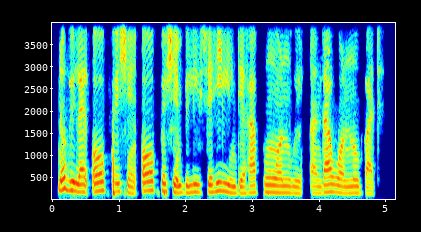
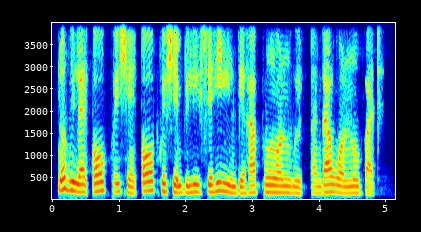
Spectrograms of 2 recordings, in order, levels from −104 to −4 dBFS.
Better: first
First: none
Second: noise reduction (neural mask model DeepFilterNet 3)

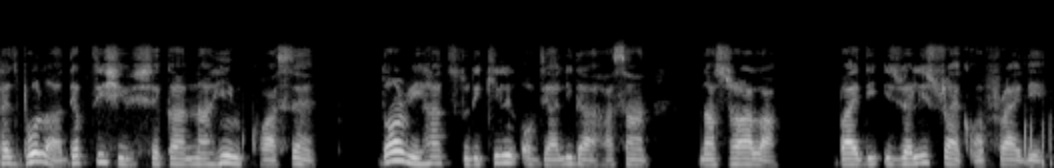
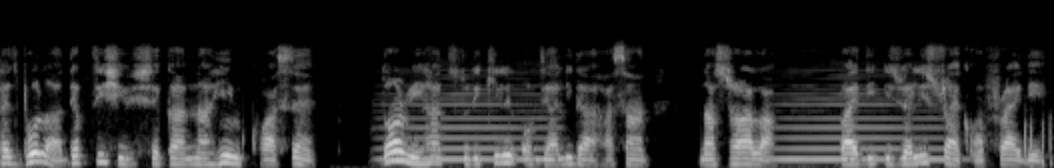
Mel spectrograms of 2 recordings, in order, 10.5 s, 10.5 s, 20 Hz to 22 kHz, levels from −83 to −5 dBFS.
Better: first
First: none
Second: background sound (Bowed string instrument); 9 dB below the speech

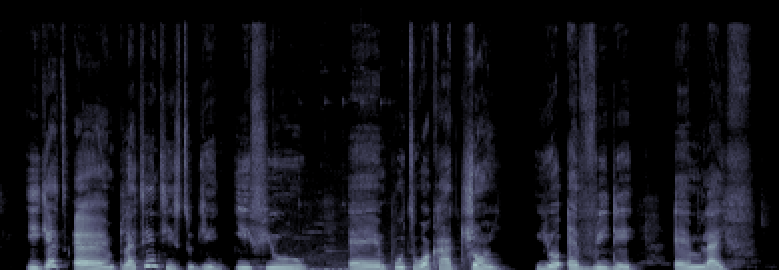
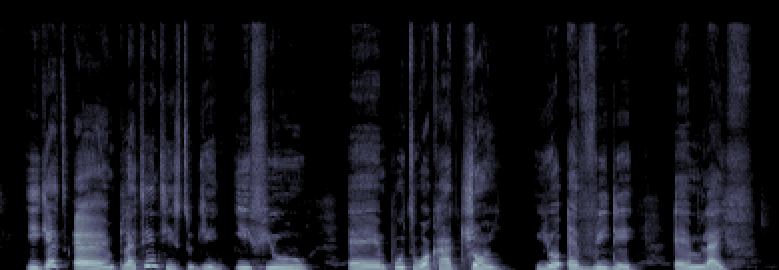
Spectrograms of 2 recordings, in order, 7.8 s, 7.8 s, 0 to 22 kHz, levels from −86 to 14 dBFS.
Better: second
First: background sound (Telephone); 19 dB below the speech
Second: none

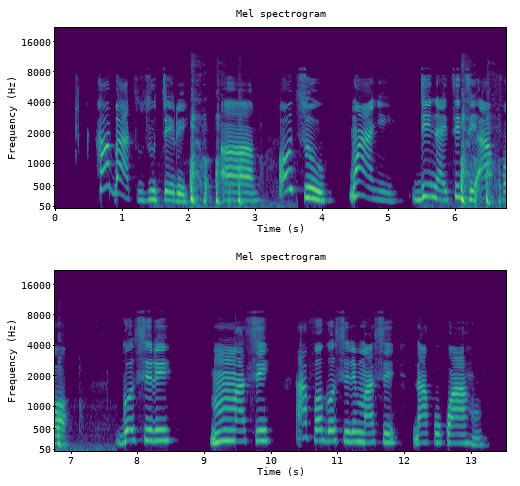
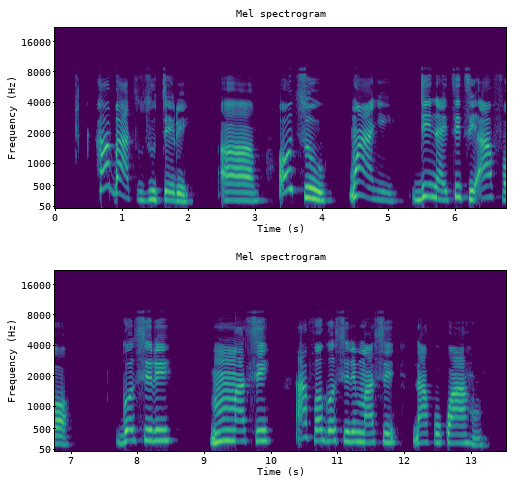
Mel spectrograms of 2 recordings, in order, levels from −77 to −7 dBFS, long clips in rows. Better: second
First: background sound (Cough); 2 dB below the speech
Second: none

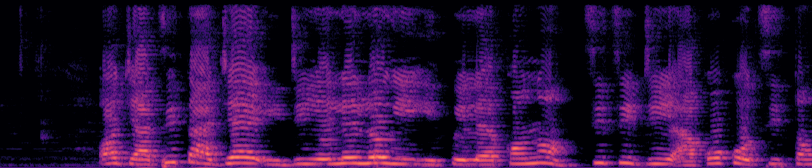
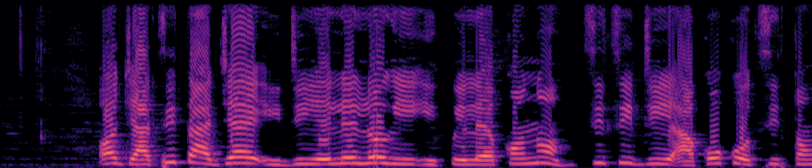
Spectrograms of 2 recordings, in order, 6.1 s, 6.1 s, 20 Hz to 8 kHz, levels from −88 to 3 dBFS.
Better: second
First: room echo; dies away in 0.3 s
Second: none

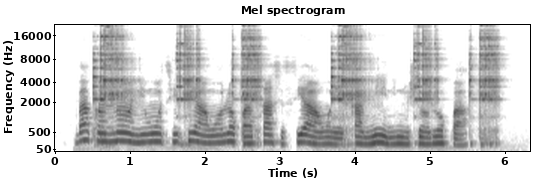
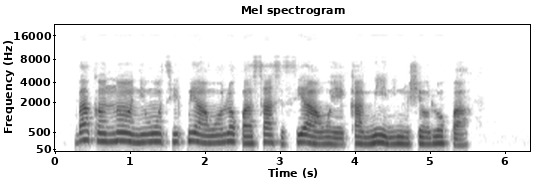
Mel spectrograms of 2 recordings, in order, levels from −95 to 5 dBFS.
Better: second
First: background sound (Coin (dropping)); 1 dB below the speech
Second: none

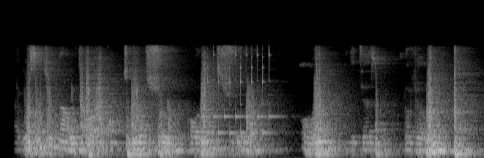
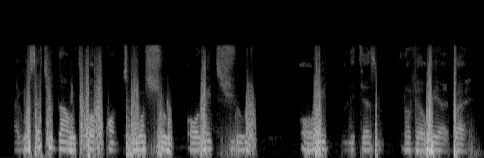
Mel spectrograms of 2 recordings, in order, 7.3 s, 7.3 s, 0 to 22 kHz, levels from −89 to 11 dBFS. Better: second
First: background sound (Marimba, xylophone); 11 dB below the speech // room echo; dies away in 0.8 s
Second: none

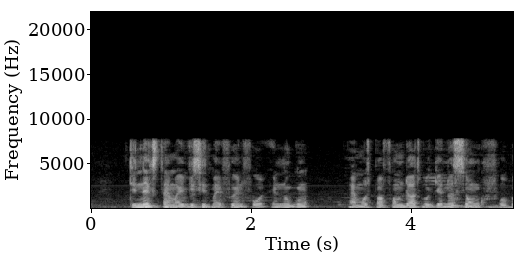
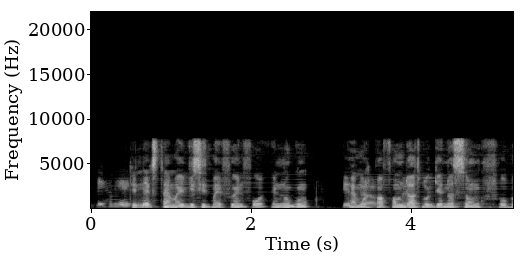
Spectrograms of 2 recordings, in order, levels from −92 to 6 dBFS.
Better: first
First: none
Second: noise reduction (neural mask model DeepFilterNet 3)

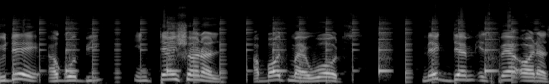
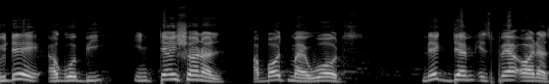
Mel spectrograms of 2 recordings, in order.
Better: second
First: noise reduction (classical method spectral subtraction)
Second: none

